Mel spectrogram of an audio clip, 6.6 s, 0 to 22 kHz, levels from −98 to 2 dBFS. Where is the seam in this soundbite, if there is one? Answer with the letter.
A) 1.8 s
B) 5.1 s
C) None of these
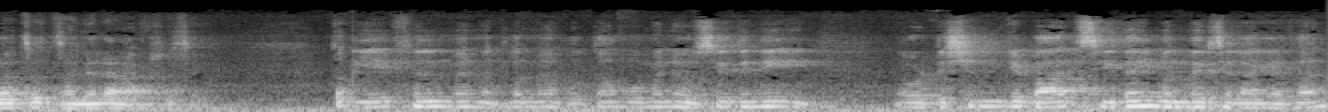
A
